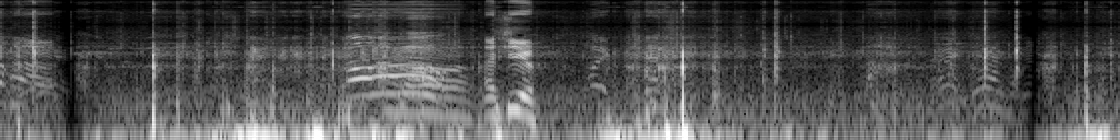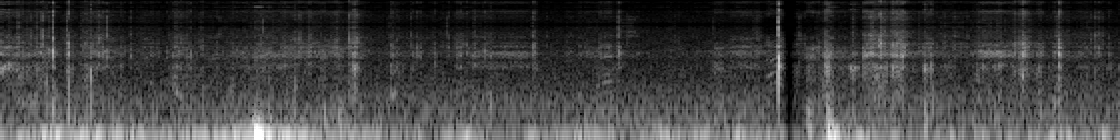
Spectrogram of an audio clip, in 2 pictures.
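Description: Low wind and movement rumble on a head-mounted action camera's microphone, broken by several sharp thumps and a brief shout about two to three seconds in.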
